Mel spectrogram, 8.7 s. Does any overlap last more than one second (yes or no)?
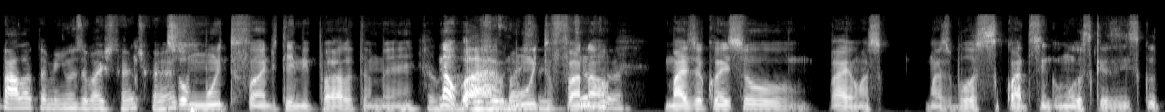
yes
